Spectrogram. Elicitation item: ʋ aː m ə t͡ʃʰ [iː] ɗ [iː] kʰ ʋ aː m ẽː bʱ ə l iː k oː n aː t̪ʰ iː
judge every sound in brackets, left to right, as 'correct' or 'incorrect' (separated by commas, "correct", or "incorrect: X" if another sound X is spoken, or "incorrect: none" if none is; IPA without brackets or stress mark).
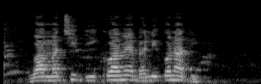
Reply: correct, correct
